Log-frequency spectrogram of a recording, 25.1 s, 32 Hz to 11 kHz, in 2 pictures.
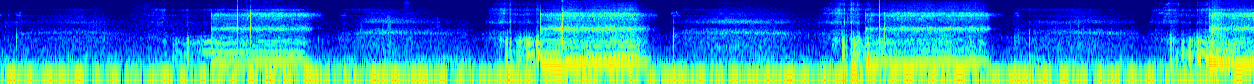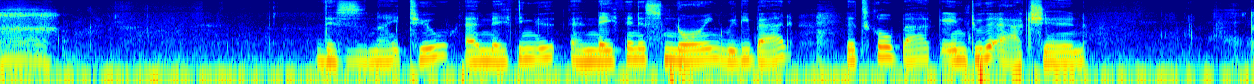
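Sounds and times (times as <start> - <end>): soft breathing: 0.0 - 15.9, 20.4 - 21.0, 23.4 - 25.0
man snoring loudly: 1.6 - 3.2, 4.9 - 6.6, 8.2 - 10.0, 11.6 - 13.2.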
